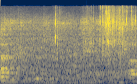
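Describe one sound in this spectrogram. A man chews food with his mouth open.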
